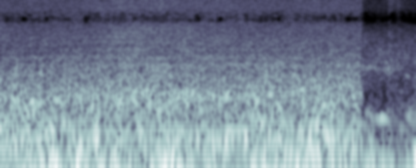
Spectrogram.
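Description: Ocean waves roll in on a beach at night in Bali, a continuous loud wash of surf with some wind noise on the microphone, no talk.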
